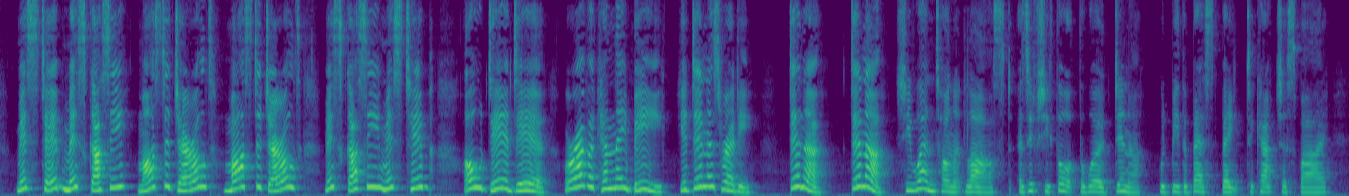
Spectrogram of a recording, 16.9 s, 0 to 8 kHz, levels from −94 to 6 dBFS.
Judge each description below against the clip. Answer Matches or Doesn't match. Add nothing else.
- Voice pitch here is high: Matches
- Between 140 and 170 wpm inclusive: Matches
